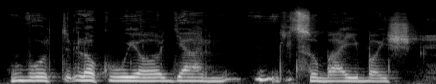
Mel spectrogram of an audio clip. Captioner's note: none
